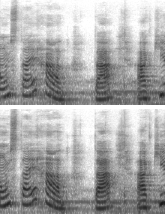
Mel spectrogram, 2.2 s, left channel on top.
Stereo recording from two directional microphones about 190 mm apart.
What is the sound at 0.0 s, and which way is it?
A woman's voice, 35° right (ahead or behind).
